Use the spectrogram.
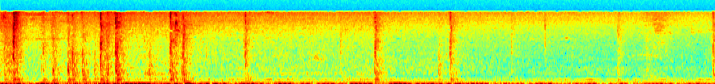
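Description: A new brown leather two-seater couch creaks and ticks irregularly as someone sits and shifts their weight on it, a string of short dry crackles over a low steady hum, with no voices.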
